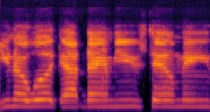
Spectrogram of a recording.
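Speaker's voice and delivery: put-on slow, high, drawled American Southern accent. Describing coming back inside after getting food, slipping into a southern accent. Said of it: "don't have the Southern accent".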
